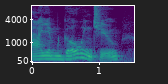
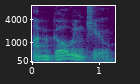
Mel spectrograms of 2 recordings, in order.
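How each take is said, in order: First: Every word is said in full, unshortened. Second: The first two words are joined into one.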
